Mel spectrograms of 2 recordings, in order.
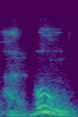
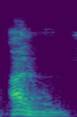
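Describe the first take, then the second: First: The stress falls on the last syllable. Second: The stress falls on the first syllable. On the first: The speaker calls it wrong. "No dicen álbum" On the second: The speaker calls it right. "sino álbum"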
